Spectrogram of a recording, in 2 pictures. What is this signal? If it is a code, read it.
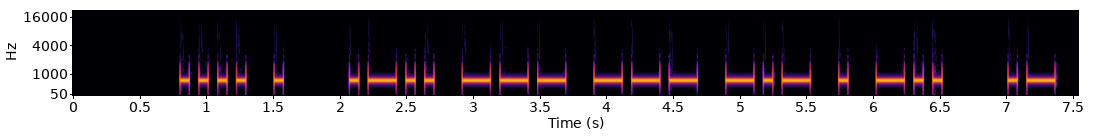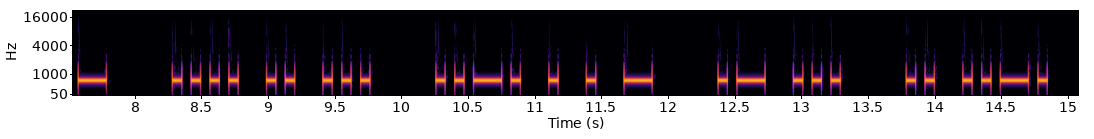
Morse code, heard as a keyed tone, about 17 wpm, 700 Hz. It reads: HE LOOKED AT HIS FEET AS IF
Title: A Sound Of Thunder 17wpm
